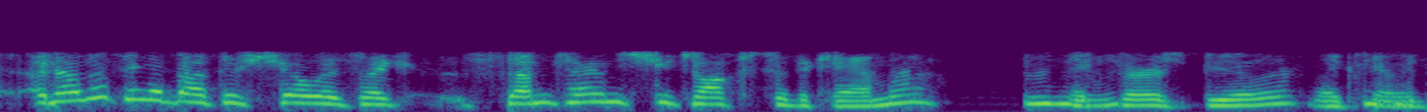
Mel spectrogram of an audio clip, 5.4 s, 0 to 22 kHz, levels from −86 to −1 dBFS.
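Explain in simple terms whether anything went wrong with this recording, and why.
The speech went through tandem speech coding: three phone codecs in a row, each re-squeezing the last one's output, so it sounds rough, muffled and warbly, with nothing above 3.7 kHz.

There's also a regular click about every 0.92 seconds, from 0.66 to 5.28 s. That's likely clock drift buffer slips, where two devices' clocks disagree and tiny chunks get dropped or repeated.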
